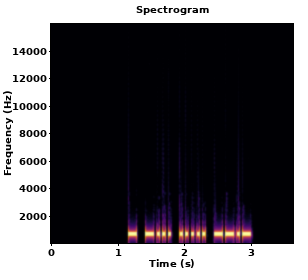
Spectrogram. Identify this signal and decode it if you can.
Morse code, heard as a keyed tone, about 28 wpm, 700 Hz. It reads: TB5Q
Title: DXCC-100 Call Signs - 4 Characters - Repeated 3x - 28wpm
